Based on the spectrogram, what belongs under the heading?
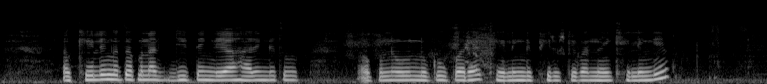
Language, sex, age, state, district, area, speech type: Hindi, female, 18-30, Uttar Pradesh, Varanasi, rural, spontaneous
